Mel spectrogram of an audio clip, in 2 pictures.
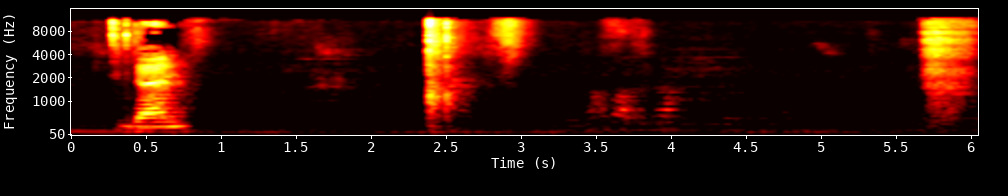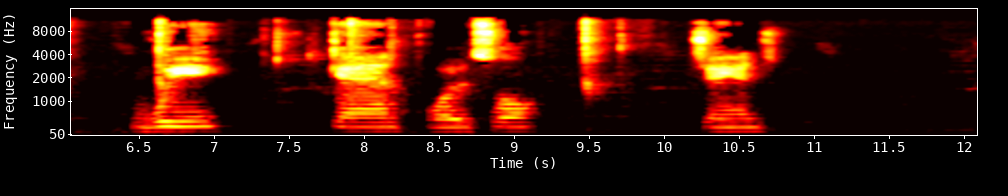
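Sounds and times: breathy hiss: 5.7 - 6.2.

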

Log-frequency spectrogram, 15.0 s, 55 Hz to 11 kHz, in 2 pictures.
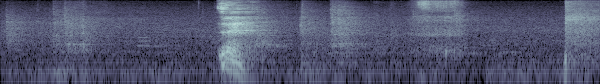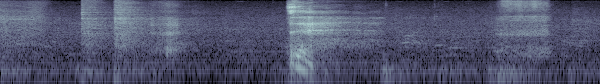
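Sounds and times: man grunting: 2.7 - 3.3, 11.1 - 12.0
man breathing hard: 7.1 - 8.1, 11.2 - 12.4, 13.7 - 14.4.

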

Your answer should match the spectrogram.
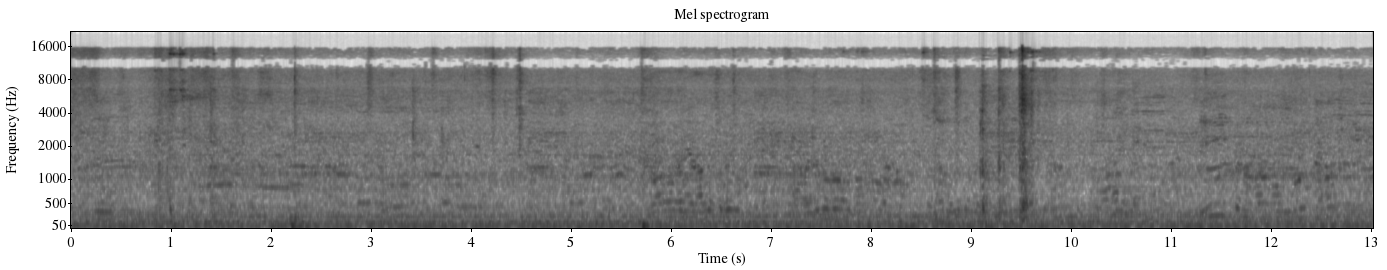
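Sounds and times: bus engine low rumble: 0.0 - 13.0.

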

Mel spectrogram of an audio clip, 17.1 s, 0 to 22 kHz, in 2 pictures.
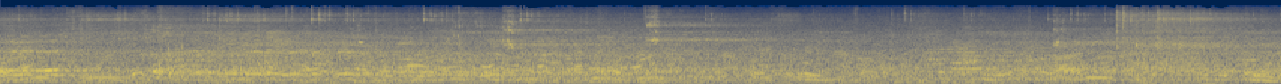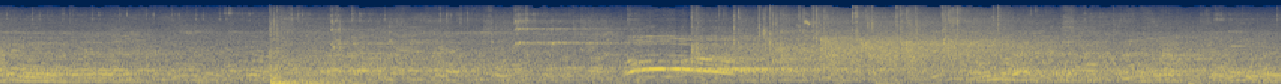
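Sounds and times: people chattering in echoing hall: 0.0 - 17.0.

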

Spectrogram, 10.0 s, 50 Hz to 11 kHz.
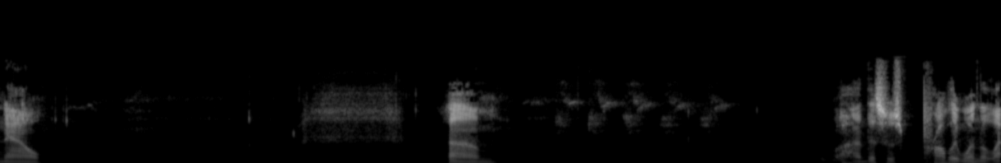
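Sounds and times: faint high chirps: 4.4 - 7.5.

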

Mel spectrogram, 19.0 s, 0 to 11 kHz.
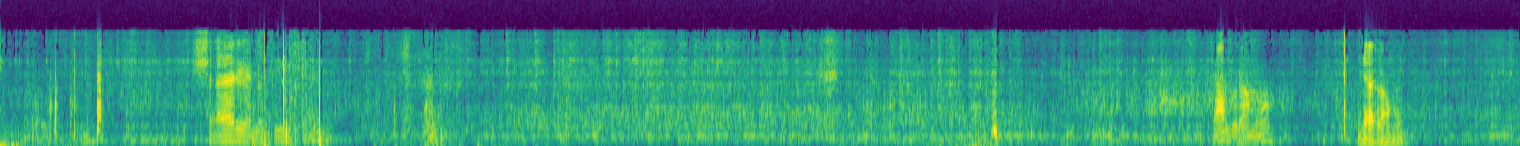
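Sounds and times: faint clicks and knocks: 0.0 - 19.0
steady low hum: 0.0 - 19.0.

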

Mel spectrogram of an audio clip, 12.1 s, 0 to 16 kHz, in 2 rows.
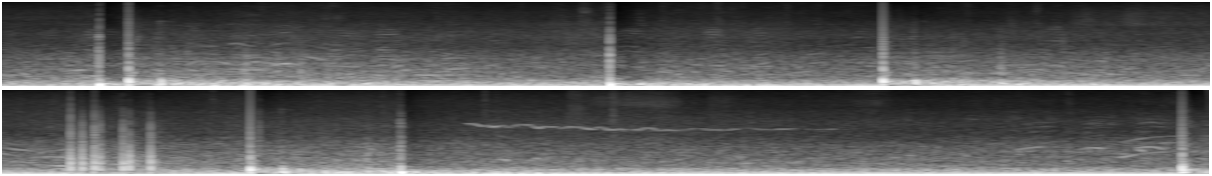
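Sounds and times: fireworks bursting: 0.0 - 10.4
steady low rumble: 0.0 - 12.0
thin wavering whistle: 8.3 - 10.4.

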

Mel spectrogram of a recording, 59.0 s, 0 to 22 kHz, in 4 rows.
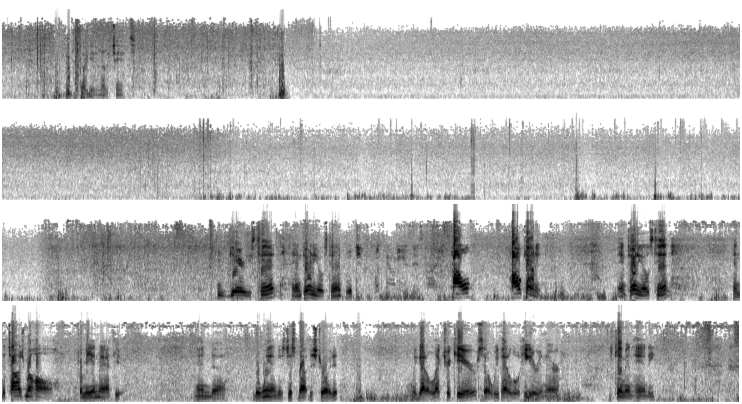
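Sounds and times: wind buffeting microphone: 0.0 - 6.3, 18.0 - 44.4, 45.3 - 59.0
faint hiss: 0.0 - 59.0.

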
